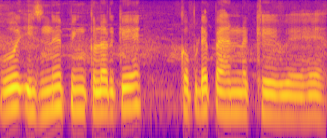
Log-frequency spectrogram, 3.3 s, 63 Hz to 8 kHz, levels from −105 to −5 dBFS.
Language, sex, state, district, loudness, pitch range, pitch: Hindi, male, Uttar Pradesh, Saharanpur, -17 LUFS, 155-175 Hz, 165 Hz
